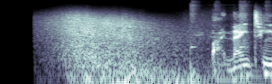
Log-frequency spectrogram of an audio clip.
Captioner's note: intense whooshing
